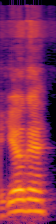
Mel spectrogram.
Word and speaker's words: yoga: So It would be, instead of yoga, it would be yog.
